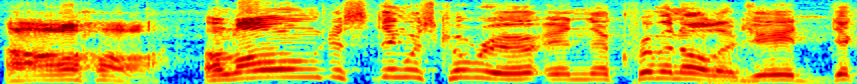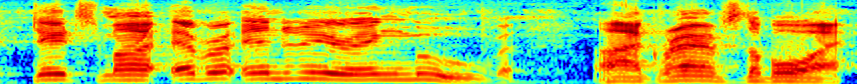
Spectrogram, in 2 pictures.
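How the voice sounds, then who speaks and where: A man plays a self-important cartoon hound with airs of a great detective. The voice is high, theatrical and swooping, in a slightly dull recording of a comic radio play. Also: expressive, measured pace, fairly bright tone. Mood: pompous. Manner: pompous, grandiloquent, theatrical.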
